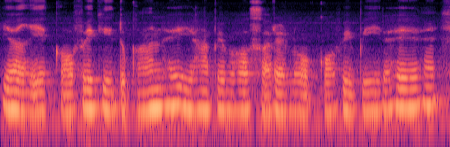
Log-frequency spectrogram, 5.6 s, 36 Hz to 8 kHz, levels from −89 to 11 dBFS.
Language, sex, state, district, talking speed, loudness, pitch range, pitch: Hindi, male, Uttar Pradesh, Lucknow, 160 wpm, -15 LUFS, 130-145 Hz, 135 Hz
